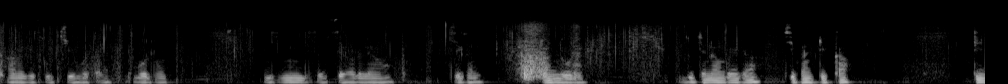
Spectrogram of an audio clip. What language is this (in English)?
Jaunsari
